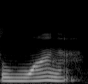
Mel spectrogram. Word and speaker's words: want to: Want to becomes wanna.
